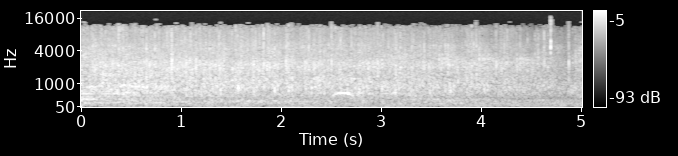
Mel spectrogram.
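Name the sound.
audience applauding and cheering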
